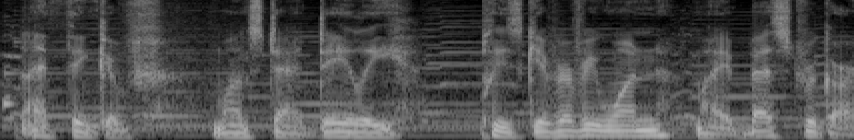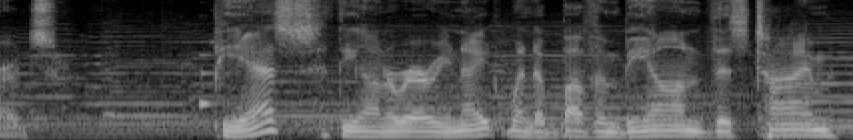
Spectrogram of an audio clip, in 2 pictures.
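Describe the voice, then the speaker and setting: Deep, lively, wry knight commander played by a man. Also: lightly acted. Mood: breezy, fond. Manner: wry, breezy, mock-boastful. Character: roguish, easygoing male knight commander writing home. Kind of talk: video game cutscene letter voice-over.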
